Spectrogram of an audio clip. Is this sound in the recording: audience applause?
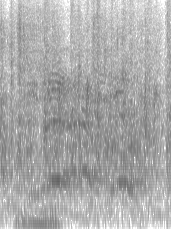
yes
